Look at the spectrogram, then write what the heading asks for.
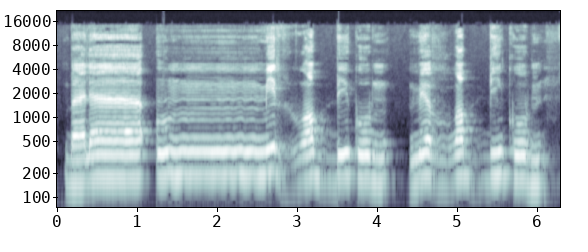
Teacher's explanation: لیکن آسانی کے لیے ہم یوں کہیں گے کہ سکون والے حرف کے بعد جب شد آ جائے وہاں اس سکون والے حرف کو نہیں پڑھا جاتا بلکہ اس سے پچھلے والے حرف کو اس مشدد والے حرف کے ساتھ ملایا جاتا ہے، جیسے کہ ہم یہاں پہ میم کو را کے ساتھ ملا رہے ہیں اور نون ساکن کو نہیں پڑھ رہے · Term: ادغام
